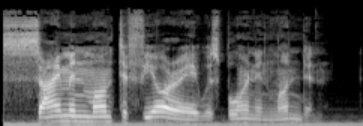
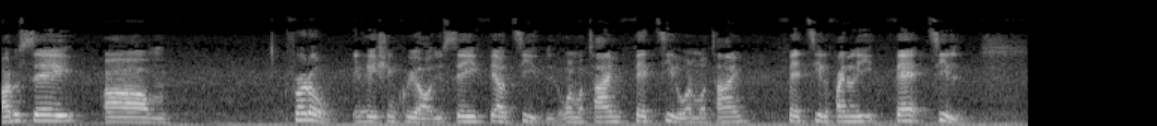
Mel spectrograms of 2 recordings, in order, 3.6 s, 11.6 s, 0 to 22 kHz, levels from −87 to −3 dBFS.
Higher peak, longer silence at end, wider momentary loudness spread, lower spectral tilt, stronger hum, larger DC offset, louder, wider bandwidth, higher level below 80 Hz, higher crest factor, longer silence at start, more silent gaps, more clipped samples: first, -2 dBFS vs -10 dBFS; second, 0 s vs 1.3 s; second, 12 LU vs 19 LU; second, -2.5 dB/octave vs -4.5 dB/octave; first, 60 Hz at -35 dBFS vs none; neither; first, -18 LUFS vs -27 LUFS; first, 16.5 kHz vs 12.5 kHz; first, -34 dBFS vs -46 dBFS; about the same, 18 dB vs 20 dB; about the same, 0 s vs 0 s; neither; neither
